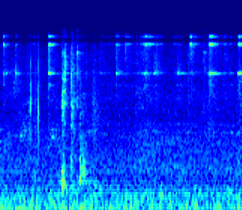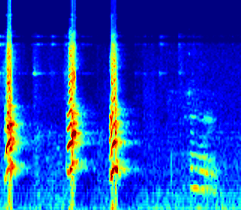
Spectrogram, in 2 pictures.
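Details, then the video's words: Pet dog barking at its own reflection: a few faint sounds, then three sharp barks in quick succession, followed by a softer, tonal whine-like call near the end. "barking at reflextion"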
